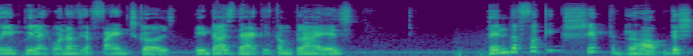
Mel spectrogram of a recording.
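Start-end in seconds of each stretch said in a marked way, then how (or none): none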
